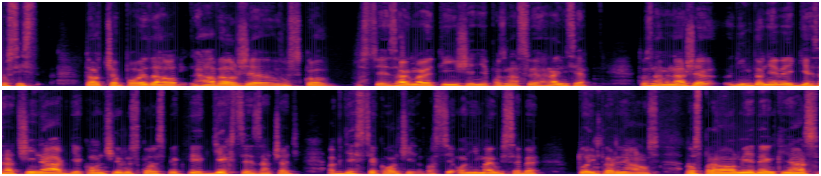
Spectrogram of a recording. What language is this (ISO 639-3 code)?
slk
